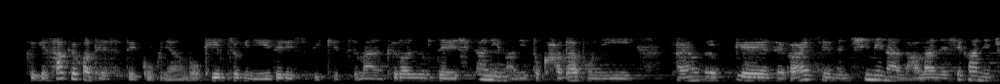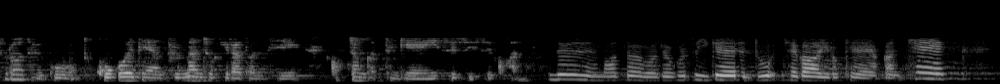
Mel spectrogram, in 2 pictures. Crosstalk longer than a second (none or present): none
